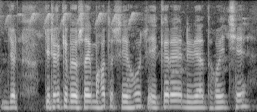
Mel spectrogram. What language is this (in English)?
Maithili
